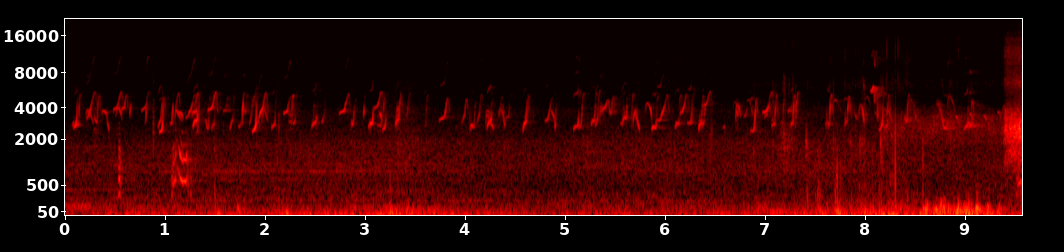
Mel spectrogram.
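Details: Flock of baby country chicks in Tamil Nadu peeping in a quick continuous chorus of thin high chirps, about two per second each, ending with a loud rustling burst.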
